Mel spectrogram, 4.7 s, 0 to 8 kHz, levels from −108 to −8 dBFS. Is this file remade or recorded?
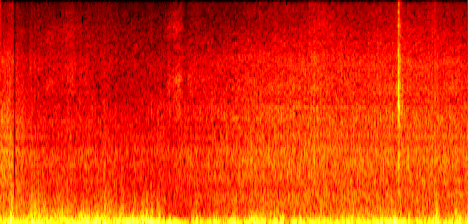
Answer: recorded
